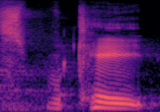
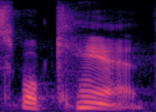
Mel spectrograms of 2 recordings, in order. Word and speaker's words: Spokane: It's not Spoke, it's Spokane." So, I am very honored to be here today at Spokane.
